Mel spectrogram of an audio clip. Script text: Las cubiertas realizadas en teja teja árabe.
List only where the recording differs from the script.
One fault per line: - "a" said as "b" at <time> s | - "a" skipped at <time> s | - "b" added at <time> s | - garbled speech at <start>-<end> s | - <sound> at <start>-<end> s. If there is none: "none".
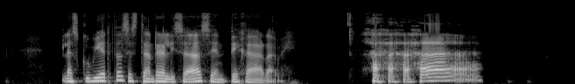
- "están" added at 1.3 s
- "teja" skipped at 2.6 s
- laugh at 3.5-4.8 s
